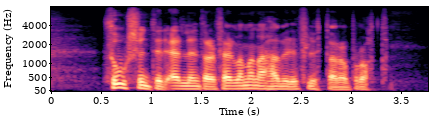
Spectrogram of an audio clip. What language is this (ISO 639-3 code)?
isl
